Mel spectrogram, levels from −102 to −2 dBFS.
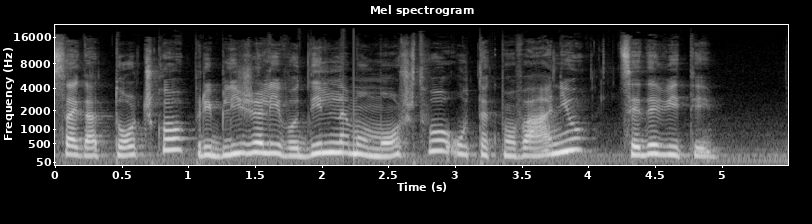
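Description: A speech recording with generation loss throughout. The sound has a swirling, hollow texture and softened consonant attacks, more than a single MP3 encode near 136 kbit/s would produce. That points to the material likely having been decoded and re-encoded around four times. Each pass requantises on a shifted frame grid, so the small noise and spectral holes accumulate even though content still reaches about 20.1 kHz. Between 2.16 and 2.24 s, one channel drops out for roughly 80 ms. The level falls abruptly by about 6 dB and then recovers. This fits one stereo channel being lost for that moment and the remaining channel alone feeding the mono sum, which halves the common signal and removes anything present only in the missing side.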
